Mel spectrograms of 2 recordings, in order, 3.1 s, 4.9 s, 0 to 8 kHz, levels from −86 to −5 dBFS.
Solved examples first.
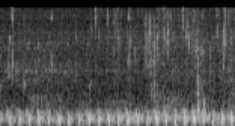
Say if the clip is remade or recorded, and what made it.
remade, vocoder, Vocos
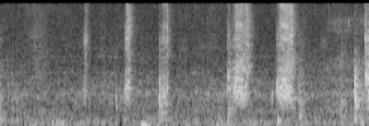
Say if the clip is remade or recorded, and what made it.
recorded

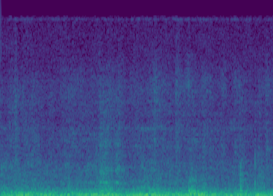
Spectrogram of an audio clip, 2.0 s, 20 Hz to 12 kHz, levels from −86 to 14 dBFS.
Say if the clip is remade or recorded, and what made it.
remade, autoencoder, DAC-VAE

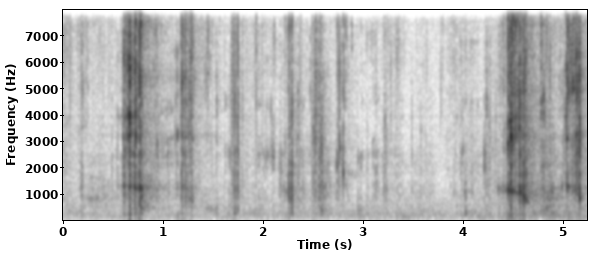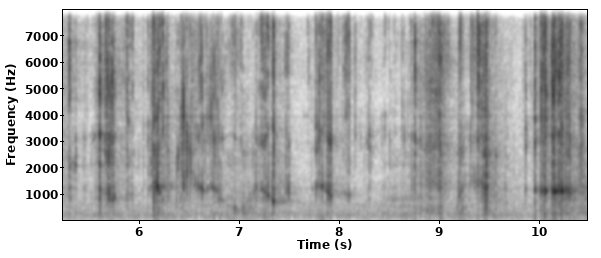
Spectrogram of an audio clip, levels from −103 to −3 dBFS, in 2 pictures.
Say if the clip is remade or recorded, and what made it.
remade, vocoder, BigVGAN v2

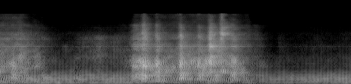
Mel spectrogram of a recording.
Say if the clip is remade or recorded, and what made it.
remade, vocoder, Vocos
